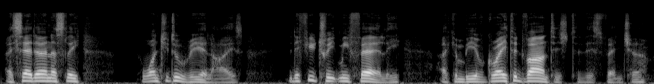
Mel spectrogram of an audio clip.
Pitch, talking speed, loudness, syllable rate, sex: 125 Hz, 210 wpm, -19 LUFS, 6.7 syllables/s, male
